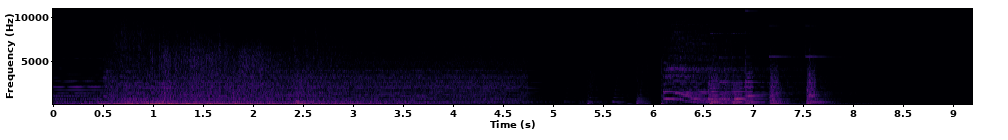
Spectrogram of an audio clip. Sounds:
music

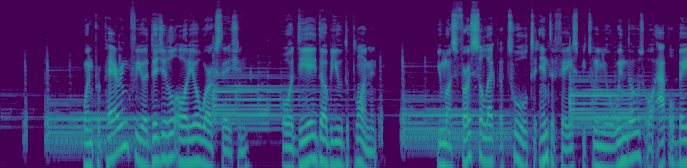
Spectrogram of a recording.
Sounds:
speech, music

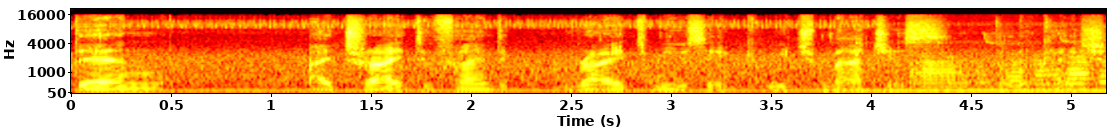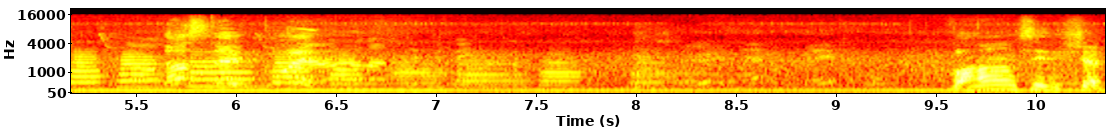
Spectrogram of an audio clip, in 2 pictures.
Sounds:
speech

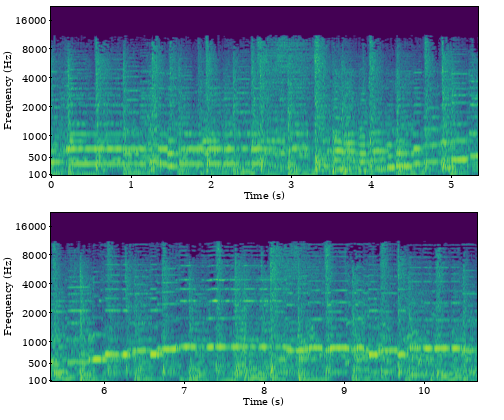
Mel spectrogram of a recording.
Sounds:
pop music, music

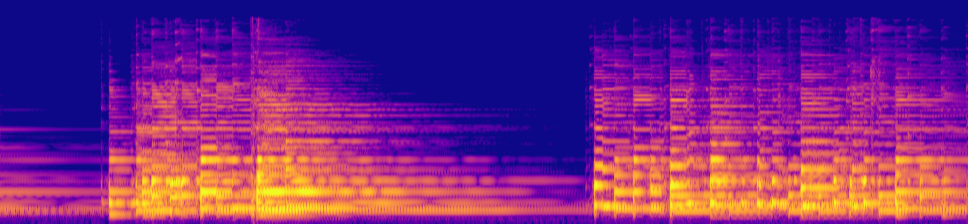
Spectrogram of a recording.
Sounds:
playing banjo

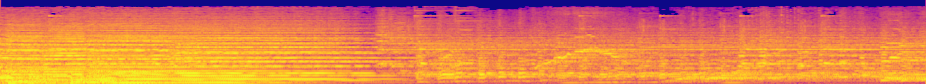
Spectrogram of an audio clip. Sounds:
music, musical instrument, fiddle

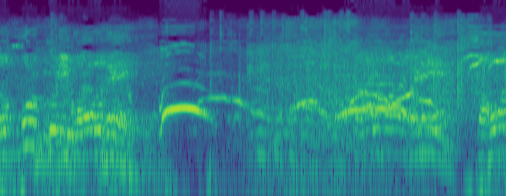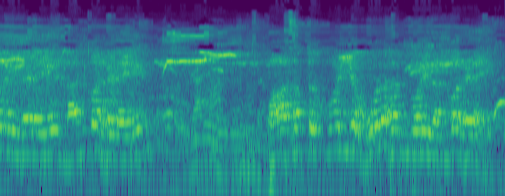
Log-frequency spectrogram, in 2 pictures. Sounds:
man speaking, speech, monologue

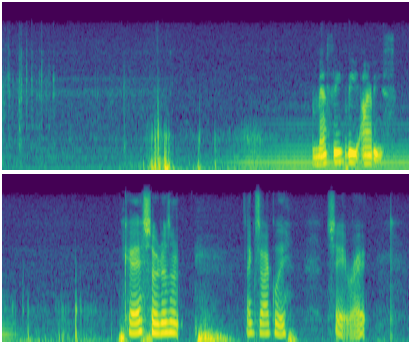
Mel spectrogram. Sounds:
speech synthesizer, speech

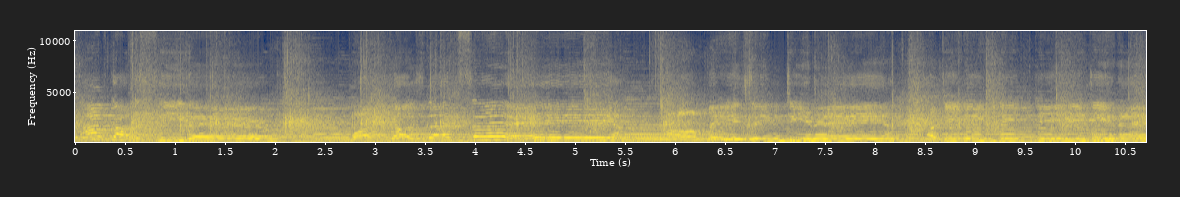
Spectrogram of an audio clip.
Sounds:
music, male singing

